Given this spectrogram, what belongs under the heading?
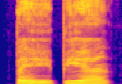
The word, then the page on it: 北边: běi biān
